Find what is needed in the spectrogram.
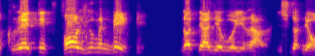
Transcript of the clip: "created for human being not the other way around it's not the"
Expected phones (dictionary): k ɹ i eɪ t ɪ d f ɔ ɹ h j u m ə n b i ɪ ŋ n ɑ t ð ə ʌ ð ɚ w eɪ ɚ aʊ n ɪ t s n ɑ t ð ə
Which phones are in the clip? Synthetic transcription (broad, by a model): k ɹ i eɪ t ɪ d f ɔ l h j u m ə n b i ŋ n ɑ t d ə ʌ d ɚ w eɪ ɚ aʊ l ɪ t s n ɑ t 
